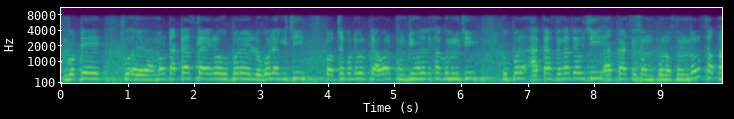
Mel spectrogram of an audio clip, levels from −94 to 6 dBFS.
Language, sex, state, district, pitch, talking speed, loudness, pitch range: Odia, male, Odisha, Nuapada, 240 Hz, 150 wpm, -13 LUFS, 225-245 Hz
